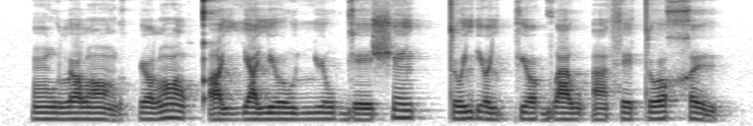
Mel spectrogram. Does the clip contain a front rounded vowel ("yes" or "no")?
yes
